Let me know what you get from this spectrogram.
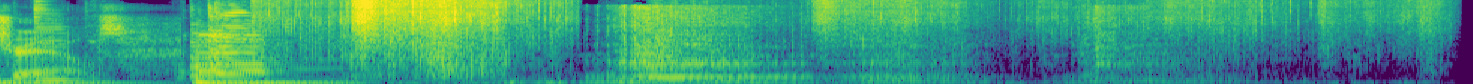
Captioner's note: gravel crunching; mountain lion growling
